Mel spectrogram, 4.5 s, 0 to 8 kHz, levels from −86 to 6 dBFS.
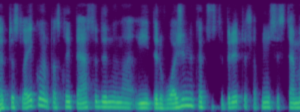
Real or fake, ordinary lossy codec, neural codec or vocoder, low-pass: fake; MP3, 48 kbps; codec, 24 kHz, 0.9 kbps, WavTokenizer, large speech release; 7.2 kHz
